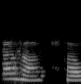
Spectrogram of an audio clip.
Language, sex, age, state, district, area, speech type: Odia, female, 18-30, Odisha, Jagatsinghpur, rural, conversation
